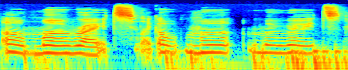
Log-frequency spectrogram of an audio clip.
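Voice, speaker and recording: A whiny, put-on character voice from a woman, fairly low in pitch, very slow and flat, monotone in intonation. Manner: mocking.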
